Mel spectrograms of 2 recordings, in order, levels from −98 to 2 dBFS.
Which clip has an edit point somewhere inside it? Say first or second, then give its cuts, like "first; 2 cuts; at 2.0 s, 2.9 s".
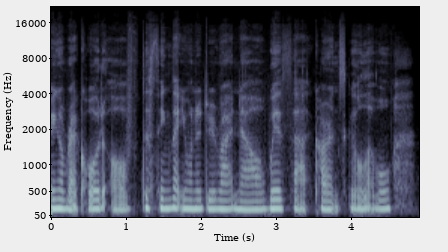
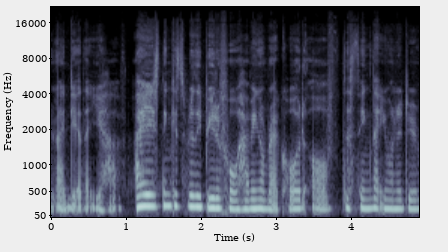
second; 1 cut; at 0.9 s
